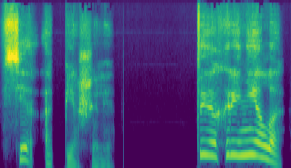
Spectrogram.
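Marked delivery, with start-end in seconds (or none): 1.9-2.8 high, loud outraged cry; shocked shout. Acted. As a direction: yell it in disbelief. Outraged reaction.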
